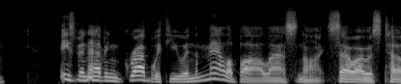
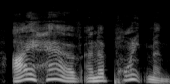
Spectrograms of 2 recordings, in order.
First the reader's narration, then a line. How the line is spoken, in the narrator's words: I pleaded mildly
